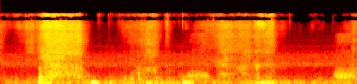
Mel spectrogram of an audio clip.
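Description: A large, loose pile of soft, granular beige kinetic sand on a purple mat, with no container, is squeezed and rubbed between both palms and fingertips. Bright, hissing, sandy rubs swell and fade in waves, with soft low thuds as the hands press into the mound.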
